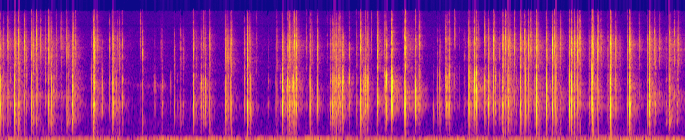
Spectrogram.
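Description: A small, flat, filled green foil-laminate face mask sachet is held in the hands and tapped and crinkled with long dark acrylic nails and fingertips. Rapid, crisp clicks and crinkles come in quick bursts with a bright edge and almost no ring. A faint low hum sits steadily underneath.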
